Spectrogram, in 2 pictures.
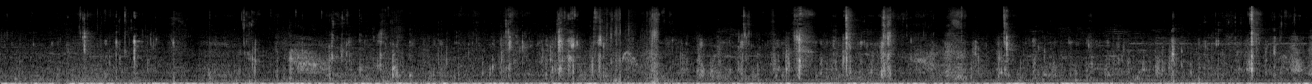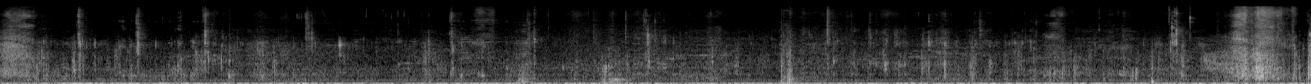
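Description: Close-miked eating: two people biting and chewing broccoli, fish-cake squares and sauced enoki mushrooms, with crunches and many small sharp wet clicks scattered throughout.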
